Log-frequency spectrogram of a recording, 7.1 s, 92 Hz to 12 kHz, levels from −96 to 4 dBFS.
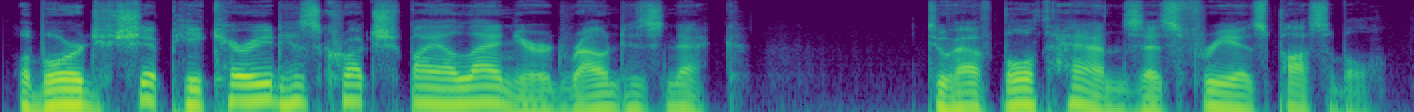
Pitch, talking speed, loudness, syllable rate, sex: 105 Hz, 170 wpm, -17 LUFS, 4.2 syllables/s, male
